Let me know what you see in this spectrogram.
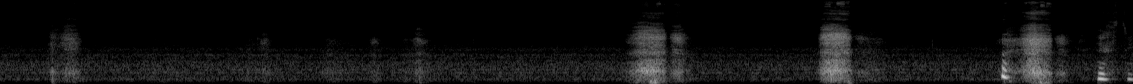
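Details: Female sneezing while high (intoxicated): soft breathy build-up breaths, then about four forceful sneezes, each preceded by a sharp intake.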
